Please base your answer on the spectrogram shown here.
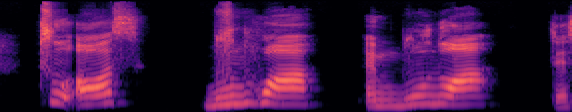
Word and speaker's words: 문화: So the pronunciation is 문화. This niun, the nasal sounds meets this. What happens is it becomes 문화.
